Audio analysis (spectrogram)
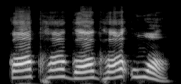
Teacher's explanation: এদের উচ্চারণ স্থান কণ্ঠ, সেই হিসেবে এদের নাম কণ্ঠ ব্যঞ্জন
